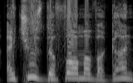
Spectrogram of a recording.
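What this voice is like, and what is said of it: Exaggerated put-on Japanese accent. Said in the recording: “Why do you have a fucking accent? ... I get it, you're Japanese ... he doesn't sound like that normally”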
